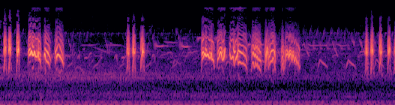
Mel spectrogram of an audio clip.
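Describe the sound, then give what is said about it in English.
A bluebird delivers bursts of warbling, chirpy notes in several short phrases separated by brief pauses, clear, with no other sounds around it. “the sap starts up in the sugar maple the very day the bluebird arrives, and the sugar making begins forthwith.”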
